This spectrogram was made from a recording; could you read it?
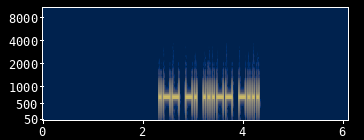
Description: Morse code, heard as a keyed tone, about 27 wpm, 700 Hz. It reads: WN3B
